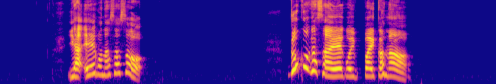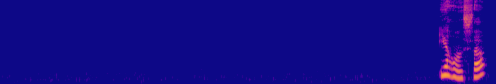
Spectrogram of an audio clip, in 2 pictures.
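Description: A young woman speaks brightly and cheerfully close to a microphone, in short bursts with pauses.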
